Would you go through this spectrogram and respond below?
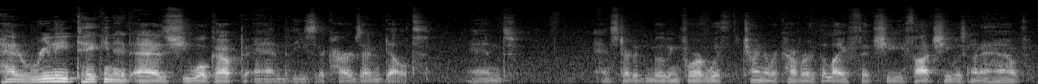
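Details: Adult man speaking; normal conversational speech.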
